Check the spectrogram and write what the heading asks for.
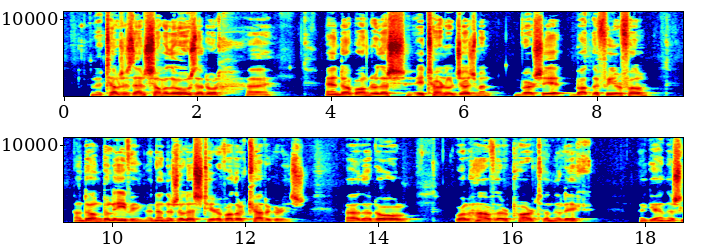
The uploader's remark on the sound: Gospel Audio from Ballyclare Gospel Hall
